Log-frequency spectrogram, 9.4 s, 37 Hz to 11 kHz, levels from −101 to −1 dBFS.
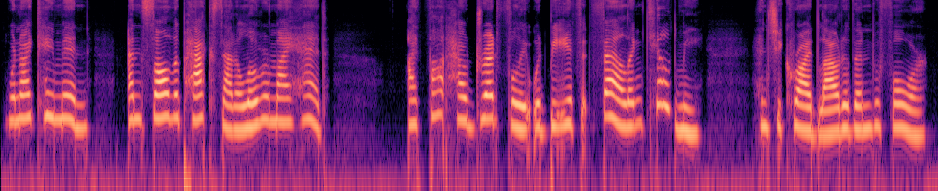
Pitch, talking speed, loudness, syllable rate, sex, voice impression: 270 Hz, 200 wpm, -19 LUFS, 5.1 syllables/s, female, gender-neutral, tensed, slightly bright, soft, fluent, intellectual, calm, friendly, elegant, slightly lively, kind, modest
